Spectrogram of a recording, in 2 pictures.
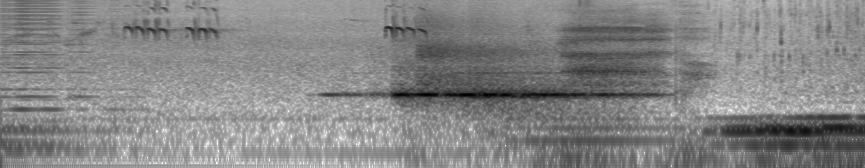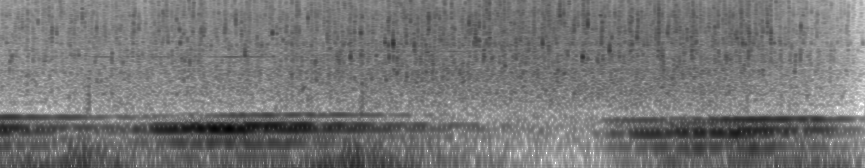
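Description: Dark, ambient horror-film score. A held chord fades out at the start, then come three short high chirps and a loud sustained mid-pitched tone over a rushing noise. From about seven seconds in, deep low drones swell and fade, then rise again near the end.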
